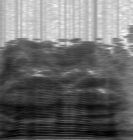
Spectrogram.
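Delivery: loud high-pitched scream; high, loud mock scream of pain; brother's scream. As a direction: imitate a kid's pained scream. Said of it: "My brother was screaming".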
